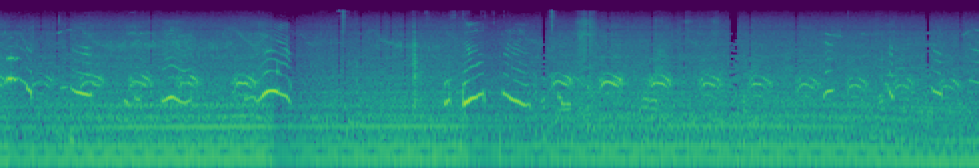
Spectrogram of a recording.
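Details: Shiba Inu, one of the pair Ichi and Hachi, out on a mountain water source while a water pipe is repaired, gives high, arched whining yelps that rise and fall, repeated rapidly and overlapping, over a steady low mechanical hum.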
